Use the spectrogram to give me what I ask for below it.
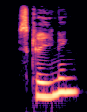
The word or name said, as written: screening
